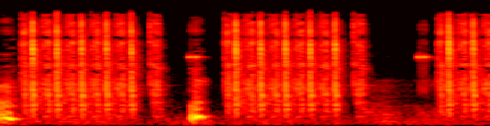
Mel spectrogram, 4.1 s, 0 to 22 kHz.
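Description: Fujifilm GFX100's mechanical focal-plane shutter firing in continuous bursts. Rapid clicks, several a second, come in runs of about a second with short pauses between.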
